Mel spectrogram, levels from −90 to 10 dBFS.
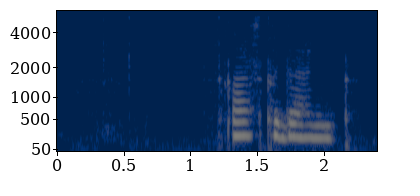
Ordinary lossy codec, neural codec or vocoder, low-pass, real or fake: Opus, 64 kbps; codec, 44.1 kHz, 1.7 kbps, Pupu-Codec; 5.4 kHz; fake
